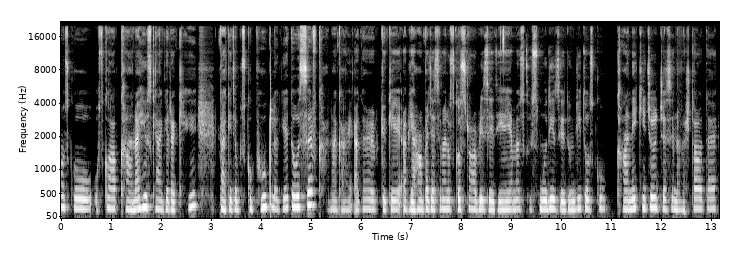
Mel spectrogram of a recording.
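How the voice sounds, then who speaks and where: A vlogger in her thirties with a Pakistani Urdu accent narrates her daily routine in a casual voice-over, hoarse from a cold, hesitating and clearing her throat. Her voice is fairly low-pitched and mellow.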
